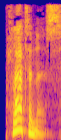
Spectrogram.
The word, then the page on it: platinous: British English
